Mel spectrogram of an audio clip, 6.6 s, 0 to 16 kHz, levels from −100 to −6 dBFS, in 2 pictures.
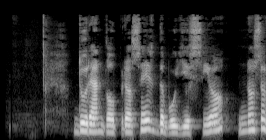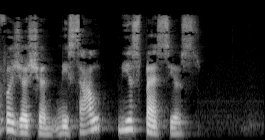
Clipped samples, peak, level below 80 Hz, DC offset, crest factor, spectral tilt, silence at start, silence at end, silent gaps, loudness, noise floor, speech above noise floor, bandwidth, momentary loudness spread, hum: under 0.1%; -6 dBFS; -78 dBFS; under 0.1%; 24 dB; -4.5 dB/octave; 0.95 s; 0.9 s; none; -27 LUFS; -79 dBFS; 52 dB; 11.5 kHz; 14 LU; none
